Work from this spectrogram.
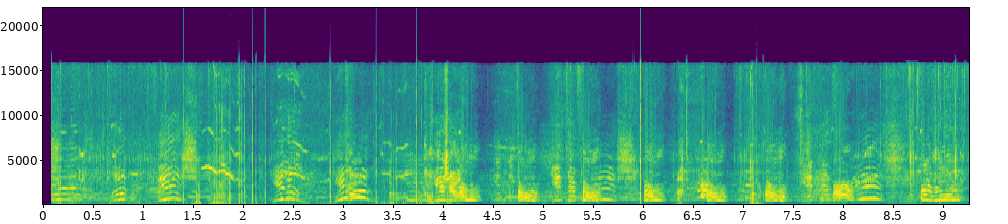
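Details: Pet dog barking excitedly at small fish at Lake Dense, giving short, rising-falling yelping barks in quick irregular bursts, with human speech mixed in throughout.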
